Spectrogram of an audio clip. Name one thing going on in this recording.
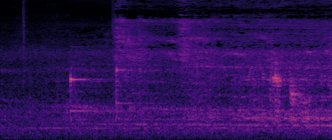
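Train brakes squeal.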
